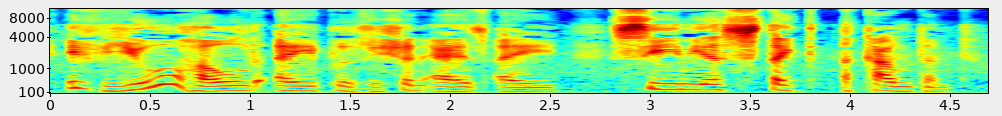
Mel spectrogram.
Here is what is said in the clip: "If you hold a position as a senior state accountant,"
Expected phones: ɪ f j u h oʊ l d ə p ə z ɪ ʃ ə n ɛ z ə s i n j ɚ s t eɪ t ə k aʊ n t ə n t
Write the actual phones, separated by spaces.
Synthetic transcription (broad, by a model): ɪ f j u h oʊ l d ə p ə z ɪ ʃ ə n ɛ z ə s i n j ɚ s t eɪ t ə k aʊ n t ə n t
